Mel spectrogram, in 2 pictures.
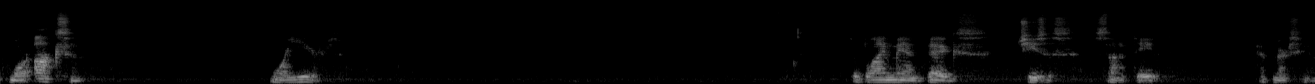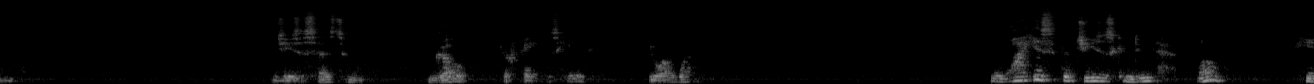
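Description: An elderly man speaks calmly and slowly, close by, with long pauses.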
